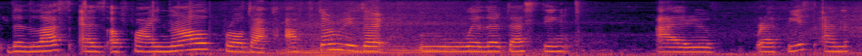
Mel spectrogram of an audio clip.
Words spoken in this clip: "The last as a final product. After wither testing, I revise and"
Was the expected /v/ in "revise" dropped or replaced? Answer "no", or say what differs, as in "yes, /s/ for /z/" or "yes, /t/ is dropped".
yes, /f/ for /v/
